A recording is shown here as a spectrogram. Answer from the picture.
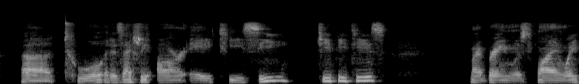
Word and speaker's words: RATC GPTs: um meme magic uh tool it is actually RTC gpts my brain was flying way too fast yesterday I was calling them rat c gpts um for some crazy reason so ratc gpts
